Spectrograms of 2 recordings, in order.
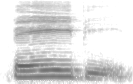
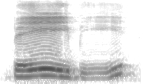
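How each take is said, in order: First: Said in the usual way. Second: Put-on "baby" said louder, the two syllables marked apart with a lift at the end; syllables stressed. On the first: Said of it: "our last syllabic word is baby". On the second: Shown as a demonstration. Teacher showing pupils where the syllable break in baby falls, louder. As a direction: split "baby" into ba and by, pushing out the sound. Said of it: "So we divide it between the A and the B".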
